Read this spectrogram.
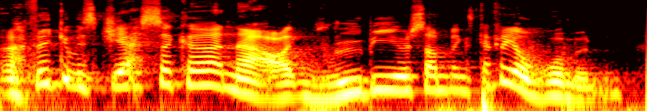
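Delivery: fast quiet self-correction; quick quiet aside. Real, not acted. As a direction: rattle it off quietly, doubting yourself. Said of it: "I'm gonna check that in post".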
